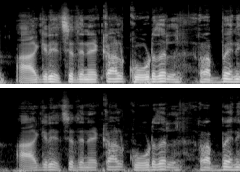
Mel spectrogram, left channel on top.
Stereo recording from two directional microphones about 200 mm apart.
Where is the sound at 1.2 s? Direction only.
40° left (ahead or behind).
